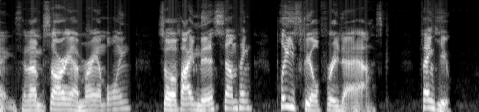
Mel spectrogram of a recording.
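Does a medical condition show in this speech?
Yes: cerebral palsy; onset at 5 months after breathing stopped, cannot walk; can speak.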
